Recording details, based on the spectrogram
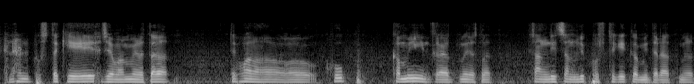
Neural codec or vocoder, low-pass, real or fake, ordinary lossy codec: codec, 16 kHz in and 24 kHz out, 0.8 kbps, FocalCodec, streaming, 65536 codes; 7.2 kHz; fake; none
